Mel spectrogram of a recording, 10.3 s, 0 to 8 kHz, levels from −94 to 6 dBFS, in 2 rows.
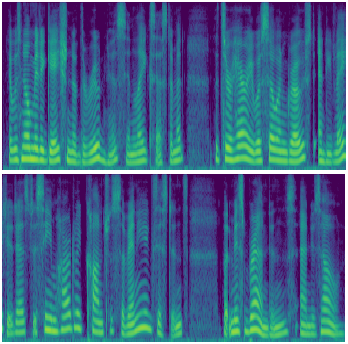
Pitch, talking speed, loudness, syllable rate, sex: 180 Hz, 185 wpm, -19 LUFS, 5.9 syllables/s, female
